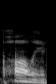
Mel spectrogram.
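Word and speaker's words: Poly: I'm Polly, pronounced Polly, but spelled with one L.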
